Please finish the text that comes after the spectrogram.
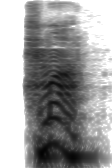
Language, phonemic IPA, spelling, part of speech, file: Moroccan Arabic, /ħmaːr/, حمار, noun / verb, LL-Q56426 (ary)-حمار.wav
- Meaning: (noun) 1. donkey, ass 2. idiot, dumbass; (verb) 1. to become red 2. to blush 3. to become sunburnt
